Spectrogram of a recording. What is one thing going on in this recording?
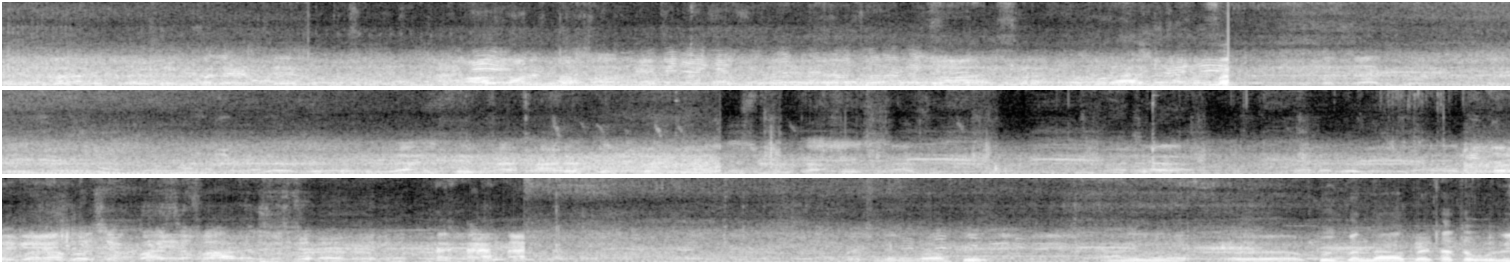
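A large crowd of men murmurs and chatters outdoors.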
